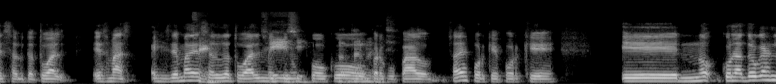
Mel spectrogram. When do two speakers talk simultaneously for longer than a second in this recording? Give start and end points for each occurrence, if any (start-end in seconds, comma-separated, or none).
1.9-4.0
